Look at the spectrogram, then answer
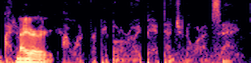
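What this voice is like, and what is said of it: Whispered speech. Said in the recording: “you're whispering ... your voice is sticking out more because it's whispered”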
